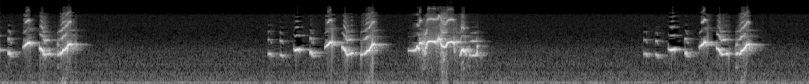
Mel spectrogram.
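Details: Pet bird singing to its owner's hand, in four short loud bursts of bright, chirpy, warbling whistled notes with squeaky edges, spaced a few seconds apart, over a faint steady low hum.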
